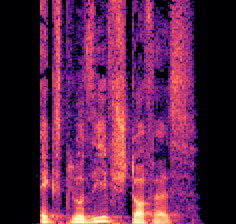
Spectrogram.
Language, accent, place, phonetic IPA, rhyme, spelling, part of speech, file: German, Germany, Berlin, [ɛksploˈziːfˌʃtɔfəs], -iːfʃtɔfəs, Explosivstoffes, noun, De-Explosivstoffes.ogg
- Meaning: genitive singular of Explosivstoff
